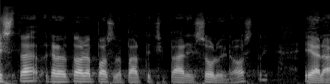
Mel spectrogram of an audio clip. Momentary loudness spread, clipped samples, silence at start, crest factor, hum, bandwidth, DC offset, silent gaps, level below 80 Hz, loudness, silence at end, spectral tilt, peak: 12 LU; under 0.1%; 0 s; 20 dB; none; 16 kHz; under 0.1%; none; -54 dBFS; -27 LUFS; 0 s; -3.5 dB/octave; -8 dBFS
